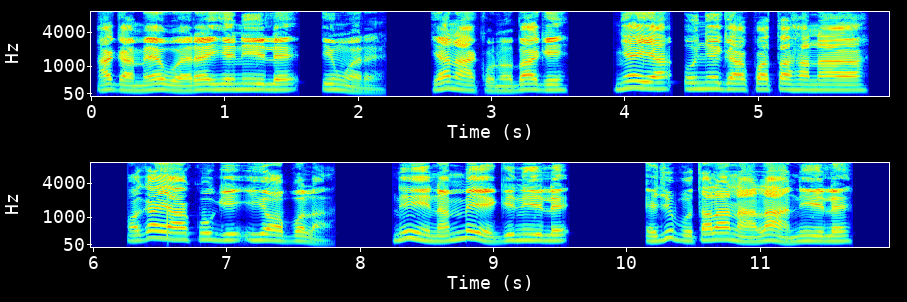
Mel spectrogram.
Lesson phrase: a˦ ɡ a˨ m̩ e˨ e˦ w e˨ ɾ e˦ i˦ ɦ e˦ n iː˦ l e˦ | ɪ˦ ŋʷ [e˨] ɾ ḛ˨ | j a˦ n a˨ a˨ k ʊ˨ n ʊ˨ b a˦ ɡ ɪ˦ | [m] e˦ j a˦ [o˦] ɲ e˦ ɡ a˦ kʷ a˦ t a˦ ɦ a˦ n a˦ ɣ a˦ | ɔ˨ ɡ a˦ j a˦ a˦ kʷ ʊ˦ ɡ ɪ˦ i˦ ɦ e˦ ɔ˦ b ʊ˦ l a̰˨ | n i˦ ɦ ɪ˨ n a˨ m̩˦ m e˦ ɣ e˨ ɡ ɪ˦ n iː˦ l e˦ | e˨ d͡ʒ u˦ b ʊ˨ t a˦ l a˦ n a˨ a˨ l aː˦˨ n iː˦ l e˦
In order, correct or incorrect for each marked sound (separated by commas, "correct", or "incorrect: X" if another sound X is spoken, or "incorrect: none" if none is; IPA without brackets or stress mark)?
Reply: correct, incorrect: ɲ, correct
